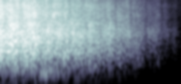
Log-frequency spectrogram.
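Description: Audience applause fading out to silence near the end.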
